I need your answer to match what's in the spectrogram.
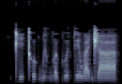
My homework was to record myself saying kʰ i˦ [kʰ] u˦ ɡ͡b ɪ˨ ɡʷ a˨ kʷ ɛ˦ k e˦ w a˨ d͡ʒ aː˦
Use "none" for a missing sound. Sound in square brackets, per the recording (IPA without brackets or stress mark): kʰ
